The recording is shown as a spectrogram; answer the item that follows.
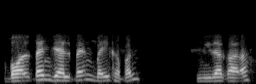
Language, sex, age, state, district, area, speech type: Sindhi, male, 18-30, Delhi, South Delhi, urban, conversation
